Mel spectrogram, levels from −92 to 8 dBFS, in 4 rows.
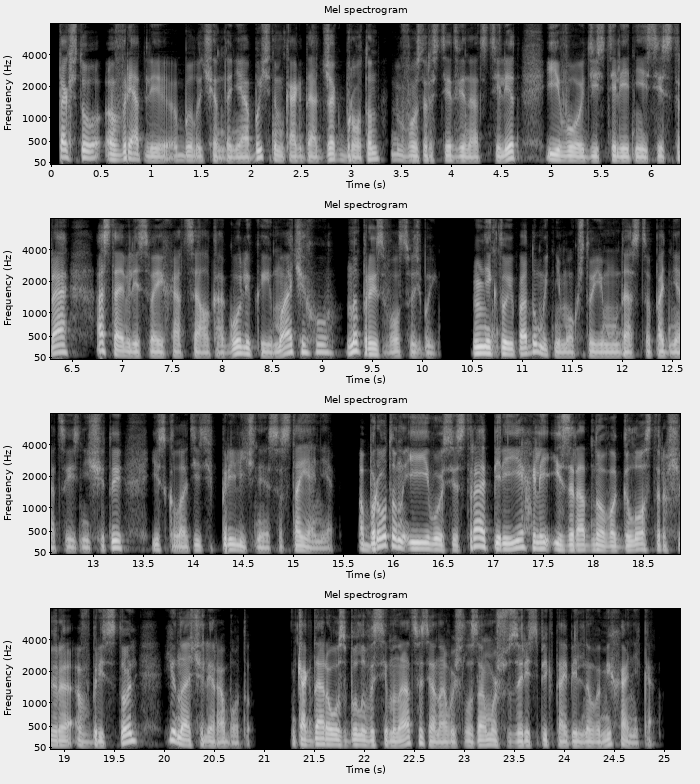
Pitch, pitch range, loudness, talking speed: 100 Hz, 85-125 Hz, -18 LUFS, 155 wpm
